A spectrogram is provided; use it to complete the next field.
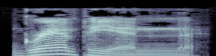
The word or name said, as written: Grampian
